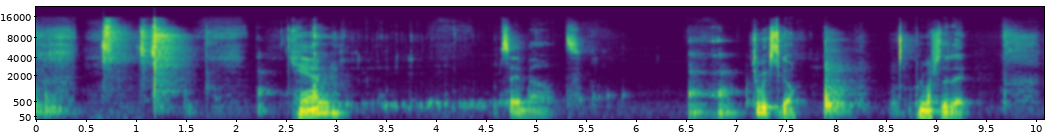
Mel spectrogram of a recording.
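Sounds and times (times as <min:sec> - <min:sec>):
carbonation hissing: 0:02.8 - 0:06.5.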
